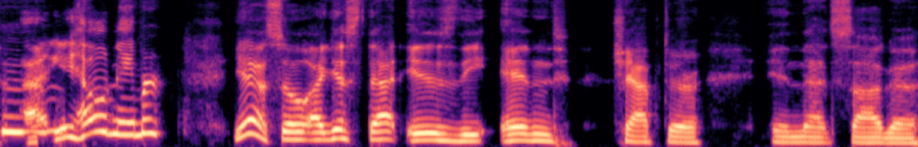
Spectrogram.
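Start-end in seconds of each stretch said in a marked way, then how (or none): 0.1-1.1 very high, pitched-way-up, cartoonish, friendly neighborly voice. Joking about a State Farm man named Ned, the speaker does a Ned Flanders impression. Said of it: "He was Ned Flanders".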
